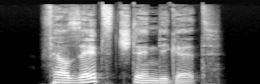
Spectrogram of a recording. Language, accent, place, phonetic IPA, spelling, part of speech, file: German, Germany, Berlin, [fɛɐ̯ˈzɛlpstʃtɛndɪɡət], verselbstständiget, verb, De-verselbstständiget.ogg
- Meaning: second-person plural subjunctive I of verselbstständigen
